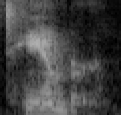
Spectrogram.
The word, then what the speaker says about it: timbre: And all of these can contribute to what's known as timbre. I know it's spelled like timber, but it's timbre.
